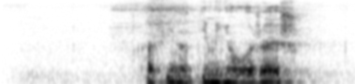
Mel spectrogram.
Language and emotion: Russian, neutral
